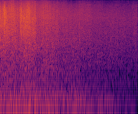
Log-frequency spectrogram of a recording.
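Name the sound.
ship cannon volley firing from starboard side in a video game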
